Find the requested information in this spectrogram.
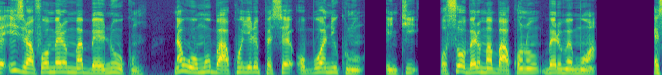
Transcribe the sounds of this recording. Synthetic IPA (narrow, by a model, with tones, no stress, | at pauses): ɛ˨ʔi˦s̬ɾa˨fʊ˦ɔ˦mɛ˦ɪ̃˦mː˦ã˦bæː˨nʊ̃˦˨kʰʊ̃˨ | nã˦wɔ˨mũ˦baː˨kʰʊ̃˦jɪ˦ɾɪ˦pʰɛ˨sɛ˦ʔɔ˨bʊ˦a˦nɪ̃˦kʰũ˨nũ˨ | n̩˨tʰi˦ | ɔ˨sʊ˦ɔ˨bæ˦ɾɪ˦mã˦baː˨kʰɔ̃˦nʊ̃˦bæ˦ɾɪ˦mæ̃˨˦mũ˦a̰˨ | ɛ˨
